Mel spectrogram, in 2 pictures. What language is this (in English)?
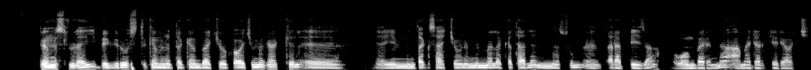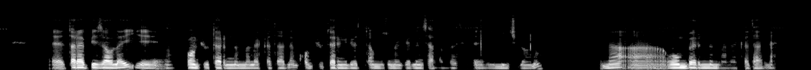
Amharic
